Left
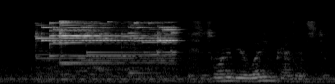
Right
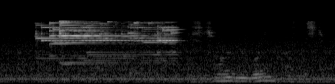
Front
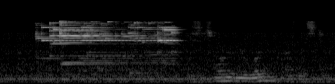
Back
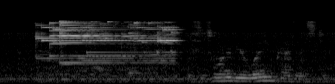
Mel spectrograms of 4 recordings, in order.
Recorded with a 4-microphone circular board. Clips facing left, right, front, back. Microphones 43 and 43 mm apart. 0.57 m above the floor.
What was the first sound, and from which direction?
A chime, 150° left.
